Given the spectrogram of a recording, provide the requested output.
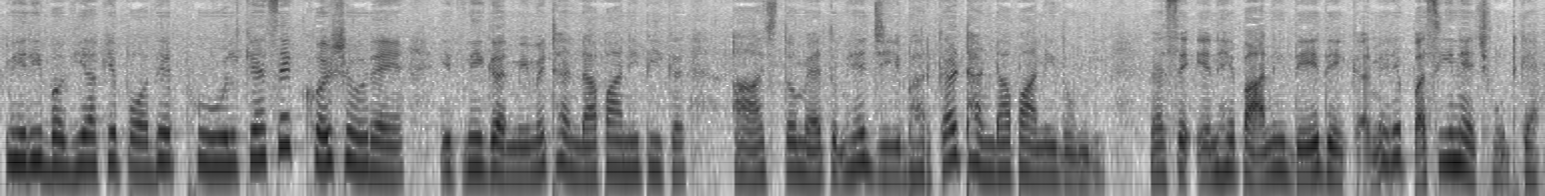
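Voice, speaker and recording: A woman's voice: lowish voice, unhurried, warm tone, husky. A woman voicing a naive, earnest young village bride in a dramatized moral story. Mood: pleased.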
